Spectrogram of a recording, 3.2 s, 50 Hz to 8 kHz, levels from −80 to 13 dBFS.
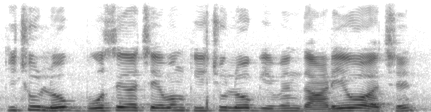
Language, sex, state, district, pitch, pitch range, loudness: Bengali, male, West Bengal, Alipurduar, 190 Hz, 175-205 Hz, -14 LUFS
